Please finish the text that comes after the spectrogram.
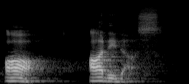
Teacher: the correct pronunciation is with the stress on the first syllable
